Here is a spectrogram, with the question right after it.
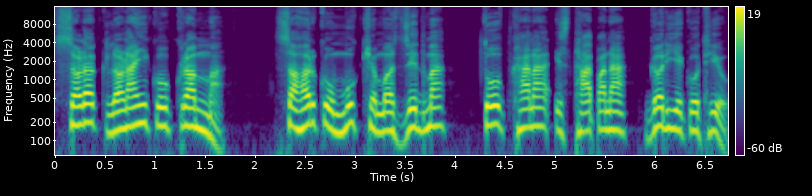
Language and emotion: Nepali, neutral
